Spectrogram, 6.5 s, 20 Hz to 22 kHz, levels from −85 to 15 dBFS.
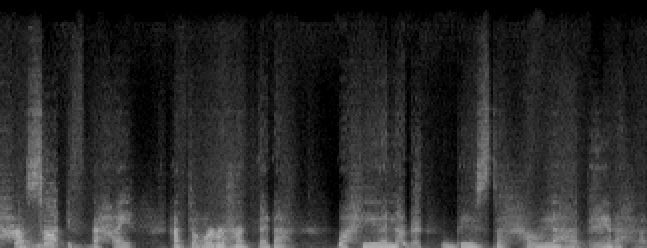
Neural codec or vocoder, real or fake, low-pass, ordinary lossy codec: codec, 44.1 kHz, 0.9 kbps, DAC; fake; none; none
